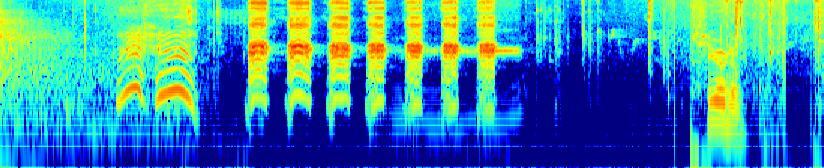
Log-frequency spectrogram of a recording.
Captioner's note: gunfire; rapid duck calls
